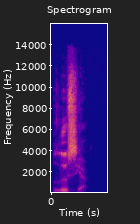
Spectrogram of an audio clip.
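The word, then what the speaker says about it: Lúcia: How do you say it? Lucia. Really? Lucia. I said, they don't say it that way in Spanish. Lucia. No, here we say Lucia.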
